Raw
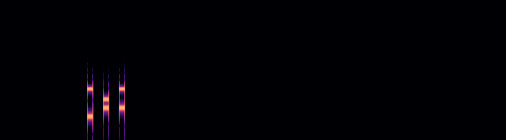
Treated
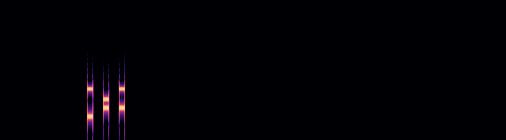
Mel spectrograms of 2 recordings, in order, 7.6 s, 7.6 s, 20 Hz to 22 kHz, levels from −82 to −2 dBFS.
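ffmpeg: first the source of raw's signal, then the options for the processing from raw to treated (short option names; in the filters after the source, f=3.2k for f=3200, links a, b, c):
-f lavfi -i "aevalsrc='0.188*clip(min(mod(t,0.239),0.083-mod(t,0.239))/0.002,0,1)*(eq(floor(t/0.239),0)*(sin(2*PI*697*mod(t,0.239))+sin(2*PI*1633*mod(t,0.239)))+eq(floor(t/0.239),1)*(sin(2*PI*941*mod(t,0.239))+sin(2*PI*1209*mod(t,0.239)))+eq(floor(t/0.239),2)*(sin(2*PI*941*mod(t,0.239))+sin(2*PI*1633*mod(t,0.239))))':d=0.717:s=44100"
-af "dynaudnorm=f=100:g=17:m=7dB"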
